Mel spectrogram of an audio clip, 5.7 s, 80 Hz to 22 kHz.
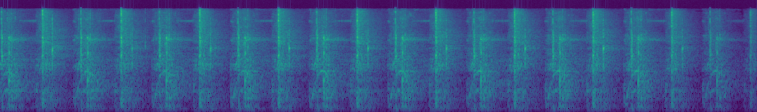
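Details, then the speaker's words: Rapid, very regular mechanical thumps at about 100 a minute as a LUCAS device delivers chest compressions for cardiac arrest. "if '30:2' has been selected the machine will deliver 30 compressions listen for the beeps to alert when the machine is stopping for ventilation"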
